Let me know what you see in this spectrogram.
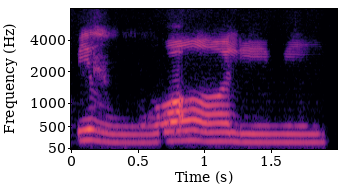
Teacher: Dha mesti hujung lidah dekat tengah gigi. Keluarkan.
